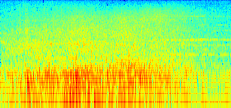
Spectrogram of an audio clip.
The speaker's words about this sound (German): rannten zum Strand und erklommen die Felsen, an denen hohe Wellen aufschlugen.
